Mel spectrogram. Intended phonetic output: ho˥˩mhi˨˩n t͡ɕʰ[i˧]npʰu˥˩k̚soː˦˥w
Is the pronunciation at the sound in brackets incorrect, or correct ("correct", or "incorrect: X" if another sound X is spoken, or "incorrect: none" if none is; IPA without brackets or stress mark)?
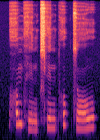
correct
